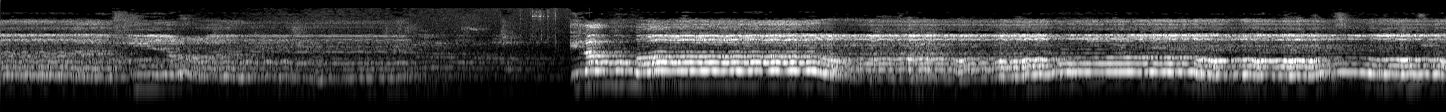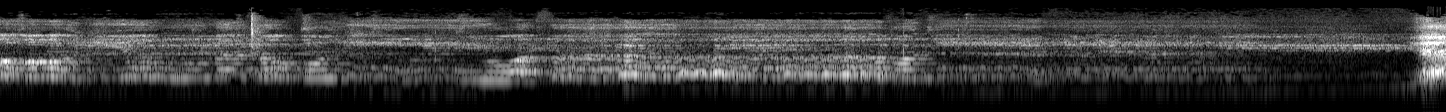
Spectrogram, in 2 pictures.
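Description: Male voices singing tawashih, Islamic devotional chant, in long held and ornamented notes. The singing fades away about five seconds in, comes back in suddenly and loud, and softens again about halfway through.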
